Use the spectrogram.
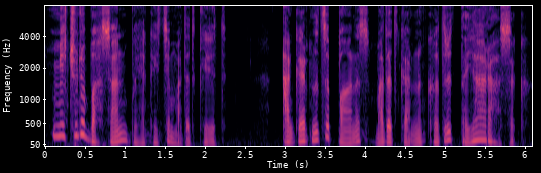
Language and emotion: Kashmiri, disgusted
